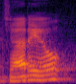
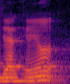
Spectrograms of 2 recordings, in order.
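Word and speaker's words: 잘해요: Jadi dibacanya careo bukan jalheo. Emang meskipun kita bisa baca jalheo, namun lebih enaknya careo kalau mau baca cepat.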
